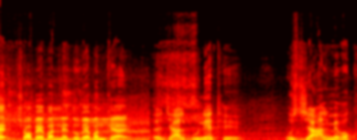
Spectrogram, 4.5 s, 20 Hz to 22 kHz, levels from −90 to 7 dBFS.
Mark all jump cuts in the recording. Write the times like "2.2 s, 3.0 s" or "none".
1.8 s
